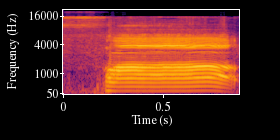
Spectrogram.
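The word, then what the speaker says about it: فاء: হরফটির নাম হলো ফা ফা ফা মুখ দিয়ে হালকা বাতাস বের হবে এরপরে এই হরফটির নাম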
